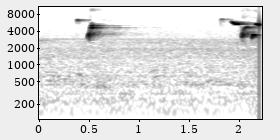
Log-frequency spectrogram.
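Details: European goldfinch, called wedani, gives two brief high chirps separated by about a second and a half of quiet hiss, each note sharp and slightly descending.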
